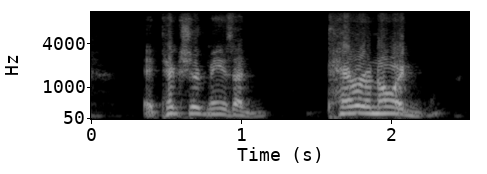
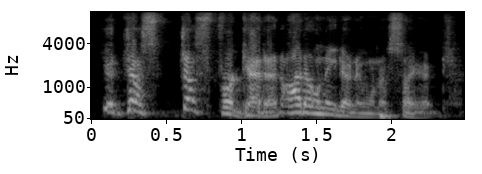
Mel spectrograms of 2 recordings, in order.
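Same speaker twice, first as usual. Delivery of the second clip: ordinary talk, nothing marked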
